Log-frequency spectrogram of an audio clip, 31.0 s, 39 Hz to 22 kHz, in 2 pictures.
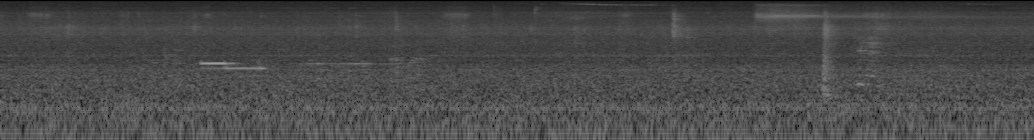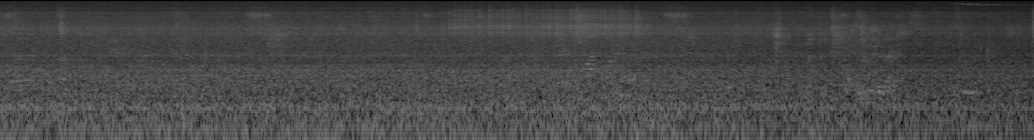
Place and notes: Lonely hospital corridor with patients chiming for help, Houston, Texas
Roaming the hallways of Memorial Hermann Hospital after midnight, encountering lone walkers supported by I.V. rigs; doctors and nurses wheeling gurneys along, patients chime for their nurses from their rooms. Elevator doors opening/closing, people talking, shoes squeaking, A/C blowing.
Tascam DR100 MK-2 internal cardioids
TX, USA, 30 July 2012, 16:11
